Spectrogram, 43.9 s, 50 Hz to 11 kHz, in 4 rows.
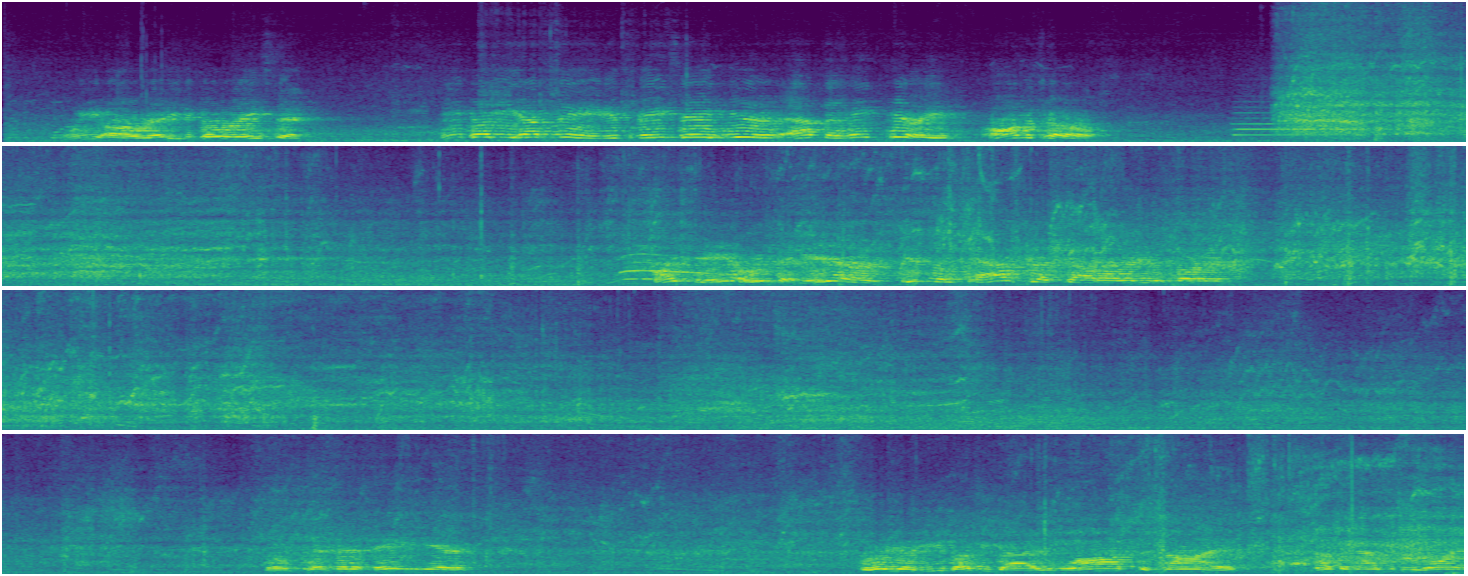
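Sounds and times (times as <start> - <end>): rc car motors and tyres: 9.2 - 43.9
man speaking: 39.4 - 43.9.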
